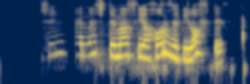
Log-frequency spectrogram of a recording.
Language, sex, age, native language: Icelandic, male, 11, Icelandic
